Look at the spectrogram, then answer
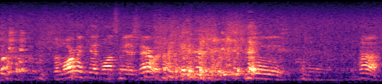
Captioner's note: laughter; laughter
